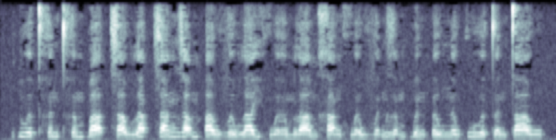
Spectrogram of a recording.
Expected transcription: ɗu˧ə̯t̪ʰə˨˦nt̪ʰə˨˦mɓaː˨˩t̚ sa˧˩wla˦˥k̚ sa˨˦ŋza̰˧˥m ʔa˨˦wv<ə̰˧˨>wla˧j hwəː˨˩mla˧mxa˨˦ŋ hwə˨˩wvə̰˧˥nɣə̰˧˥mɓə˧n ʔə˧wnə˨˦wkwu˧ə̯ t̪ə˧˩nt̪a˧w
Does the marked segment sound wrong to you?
yes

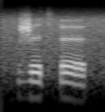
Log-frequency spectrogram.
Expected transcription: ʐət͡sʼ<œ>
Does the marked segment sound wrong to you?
no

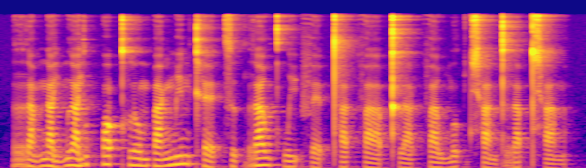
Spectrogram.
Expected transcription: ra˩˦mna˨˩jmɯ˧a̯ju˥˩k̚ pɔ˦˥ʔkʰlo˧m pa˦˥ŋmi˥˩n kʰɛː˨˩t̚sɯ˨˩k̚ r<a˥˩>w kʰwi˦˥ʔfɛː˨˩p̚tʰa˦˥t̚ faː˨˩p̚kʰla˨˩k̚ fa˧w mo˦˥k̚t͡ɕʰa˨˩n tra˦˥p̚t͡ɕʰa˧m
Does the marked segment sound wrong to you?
no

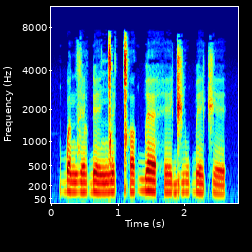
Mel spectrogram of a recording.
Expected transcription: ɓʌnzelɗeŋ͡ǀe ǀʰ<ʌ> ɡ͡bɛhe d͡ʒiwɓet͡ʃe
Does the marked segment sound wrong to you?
no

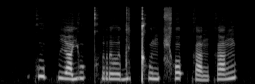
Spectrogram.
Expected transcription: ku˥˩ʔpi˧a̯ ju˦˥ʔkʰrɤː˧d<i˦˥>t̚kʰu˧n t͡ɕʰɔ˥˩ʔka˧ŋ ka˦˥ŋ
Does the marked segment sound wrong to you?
no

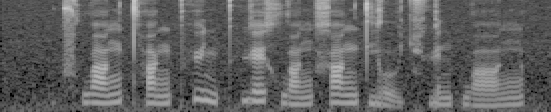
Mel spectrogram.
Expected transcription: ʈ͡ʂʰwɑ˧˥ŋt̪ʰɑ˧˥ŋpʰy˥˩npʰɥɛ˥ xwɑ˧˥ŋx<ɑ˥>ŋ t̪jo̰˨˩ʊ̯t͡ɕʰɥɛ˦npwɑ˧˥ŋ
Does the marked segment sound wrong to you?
no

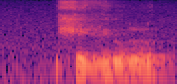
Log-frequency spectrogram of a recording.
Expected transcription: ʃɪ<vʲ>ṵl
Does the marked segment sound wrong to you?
no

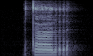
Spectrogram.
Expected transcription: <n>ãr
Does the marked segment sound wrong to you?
yes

